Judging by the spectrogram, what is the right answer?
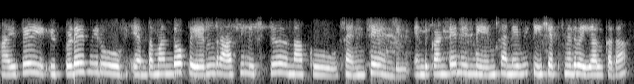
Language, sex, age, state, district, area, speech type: Telugu, female, 45-60, Andhra Pradesh, East Godavari, rural, conversation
